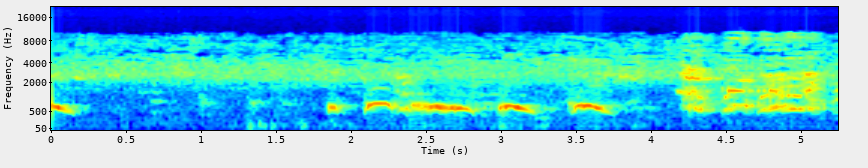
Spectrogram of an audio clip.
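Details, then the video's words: Spotted dove in the 'sấm chuông' calling style, played to excite males and females. A brief coo opens, then a phrase of five mellow, rounded coos, ending with a harsher, broader burst of sound in the final second. "Tiếng chim cu gáy sấm chuông cực chất cực hay kích trống kích mái kích bổi"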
